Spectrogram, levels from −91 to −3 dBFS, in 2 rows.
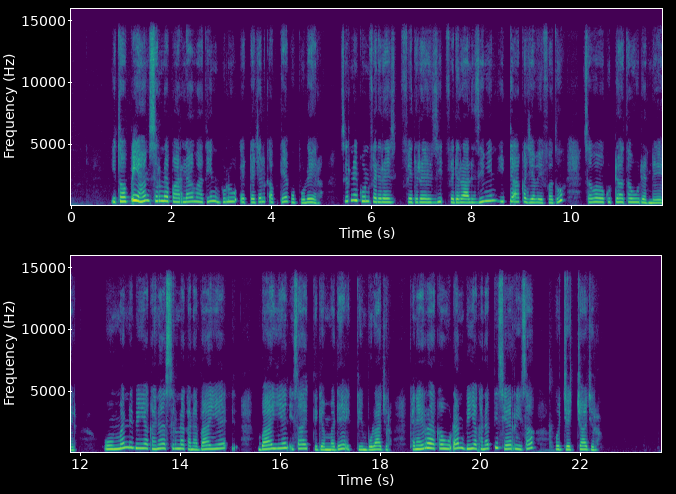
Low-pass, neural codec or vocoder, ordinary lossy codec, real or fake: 14.4 kHz; vocoder, 44.1 kHz, 128 mel bands, Pupu-Vocoder; AAC, 96 kbps; fake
